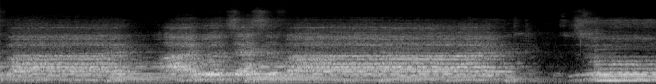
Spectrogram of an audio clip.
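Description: Male choir singing a gospel song in sustained chords, pausing briefly near the end before the next phrase.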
